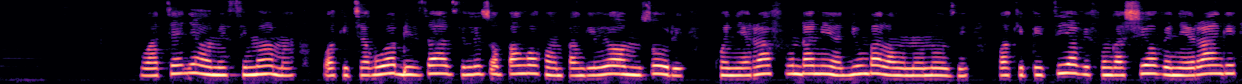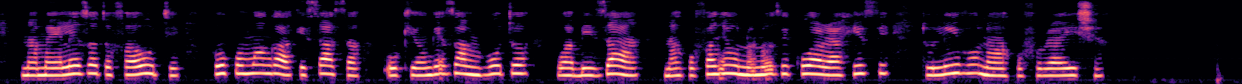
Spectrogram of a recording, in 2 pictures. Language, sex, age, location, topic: Swahili, male, 25-35, Dar es Salaam, finance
